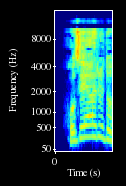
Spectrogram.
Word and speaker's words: ジョゼ・アルド: 世界フェザー級王者海外ではホゼアルドとも発音される総合格闘技に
